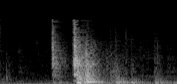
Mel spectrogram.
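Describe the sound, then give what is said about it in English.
A door being shut: a lighter knock followed at once by a heavier thud, with a low rumble that fades away. No voices. “No, come in. Shut the door.”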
